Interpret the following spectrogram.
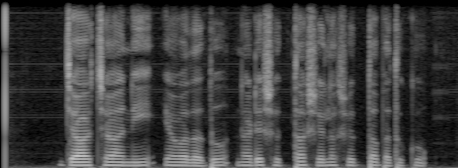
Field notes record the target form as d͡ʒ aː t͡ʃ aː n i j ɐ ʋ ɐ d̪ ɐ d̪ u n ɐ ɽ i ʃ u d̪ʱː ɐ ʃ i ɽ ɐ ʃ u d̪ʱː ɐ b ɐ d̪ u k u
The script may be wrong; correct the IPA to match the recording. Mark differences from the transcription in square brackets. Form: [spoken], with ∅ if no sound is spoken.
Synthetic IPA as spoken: d͡ʒ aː t͡ʃ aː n i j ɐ ʋ ɐ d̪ ɐ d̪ u n ɐ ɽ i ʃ u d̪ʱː ɐ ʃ i [l] ɐ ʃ u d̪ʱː ɐ b ɐ d̪ u k u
